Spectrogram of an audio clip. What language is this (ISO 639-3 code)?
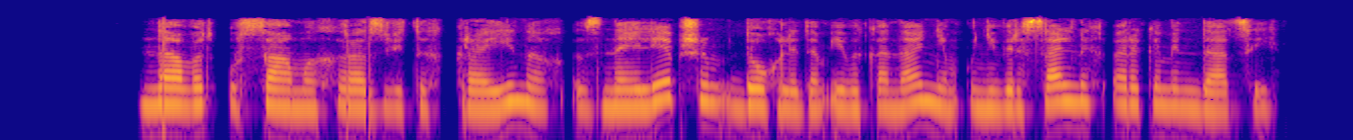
bel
